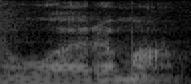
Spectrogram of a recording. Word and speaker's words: वर्मा: से पहले आएगा, इसीलिए इसका उच्चारण हम देखें वरमा, पहले र बोल रहे हैं फिर म बोल रहे हैं, ये आधा होता है।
